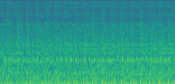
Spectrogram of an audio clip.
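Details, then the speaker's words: Argo ATV running with a new carburetor, fresh oil change and new fuel pump, air cleaner not yet refitted: short steady idle putter with even firing pulses and no misses or knocks. Normal idle. "uh, it's running. New carburetor, fresh oil change, new fuel pump. I'm ready to go."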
